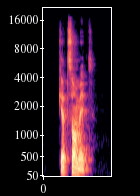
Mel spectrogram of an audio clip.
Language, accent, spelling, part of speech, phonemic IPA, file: French, France, 400 mètres, noun, /ka.tʁə.sɑ̃ mɛtʁ/, LL-Q150 (fra)-400 mètres.wav
- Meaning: 400 metres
